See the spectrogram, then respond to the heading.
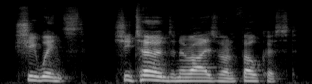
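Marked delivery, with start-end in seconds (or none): none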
